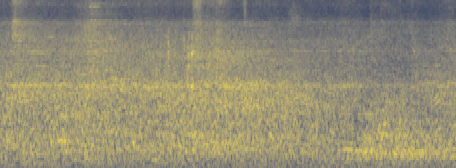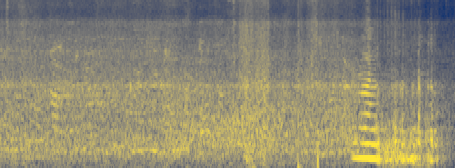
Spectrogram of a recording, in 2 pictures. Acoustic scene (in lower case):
crowded indoor space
